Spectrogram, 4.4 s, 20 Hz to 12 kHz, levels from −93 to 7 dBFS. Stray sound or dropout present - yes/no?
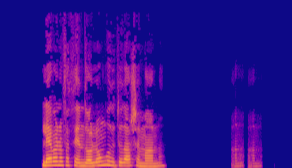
yes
